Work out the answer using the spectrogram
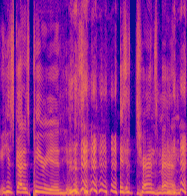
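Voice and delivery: put-on Jamaican accent, very slow, very high. Retelling what the lady at the bank said, imitating a Jamaican accent. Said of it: "What accent was that?".

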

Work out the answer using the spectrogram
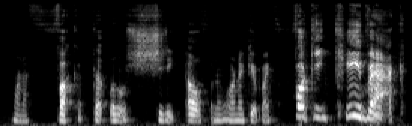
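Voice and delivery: fast, rattled-off mutter under the breath. A player voices their character waving a hand over the gun, muttering. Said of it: "I think I'm just kind of muttering".

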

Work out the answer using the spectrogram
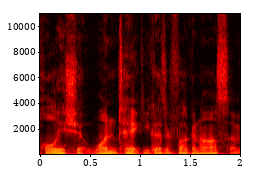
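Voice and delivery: ordinary talk

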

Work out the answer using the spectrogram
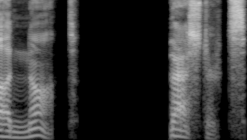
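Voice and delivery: mock-deadpan delivery. Recapping a film scene, quoting an actor's line, imitating a deadpan delivery. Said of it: "Just as deadpan as you can get".

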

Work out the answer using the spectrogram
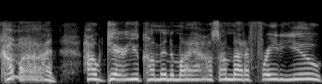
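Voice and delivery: all-out high-pitched yell, acted out. Retelling yelling inside a closet at home, retelling a yell. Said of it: "and then I'm done yelling".

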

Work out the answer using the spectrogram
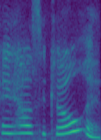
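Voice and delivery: very high-pitched, slow, lifting at the end. Imitating the other speaker's phone greeting: imitating a high-pitched greeting. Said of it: "with that high-pitched shit at the end".

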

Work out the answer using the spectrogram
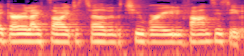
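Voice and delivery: ordinary delivery

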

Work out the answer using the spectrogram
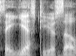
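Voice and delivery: ordinary delivery

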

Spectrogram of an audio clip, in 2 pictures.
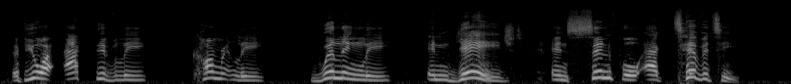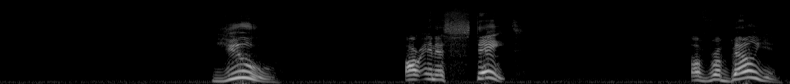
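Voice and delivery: slow, drawn-out, unhurried pace. Addressing listeners, saying it slow so they can think, speaking slowly. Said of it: "I say it slow".

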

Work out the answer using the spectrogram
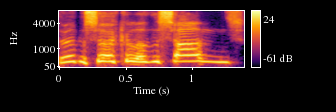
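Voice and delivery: mock frightened, very high-pitched, scared blurt. Retelling a scene where the one next to him suddenly speaks: mock blurting out. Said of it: "blurts out, she's like".

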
